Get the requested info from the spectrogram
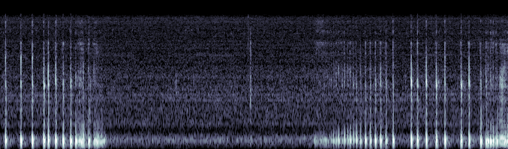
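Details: English Bulldog named Rocky Balboa sleeping through an evening siesta, snoring in bursts of rapid rattling pulses, about a second long, separated by a quieter stretch of steady breathing before the rattling snore returns.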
